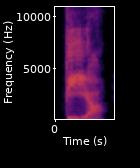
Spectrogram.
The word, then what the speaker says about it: tía: Porque si tú ves la fuerza de la pronunciación aquí es en la i, tía.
